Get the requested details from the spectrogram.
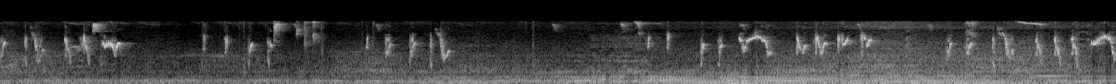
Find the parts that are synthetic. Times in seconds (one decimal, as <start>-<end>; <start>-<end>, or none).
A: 5.9-6.6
